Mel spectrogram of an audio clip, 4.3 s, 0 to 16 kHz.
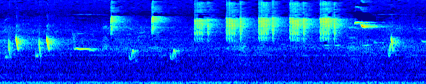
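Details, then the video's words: Thrush nightingale singing at Suomenoja in 2022: scattered short whistled and clicking notes, some high and sharp, others dropping, with a steady low rumble of background noise throughout. "Thrush Nightingale"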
